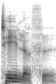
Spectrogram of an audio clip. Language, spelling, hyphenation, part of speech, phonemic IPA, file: German, Teelöffel, Tee‧löf‧fel, noun, /ˈteːˌlœfl̩/, De-Teelöffel.ogg
- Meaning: 1. teaspoon 2. dessertspoon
